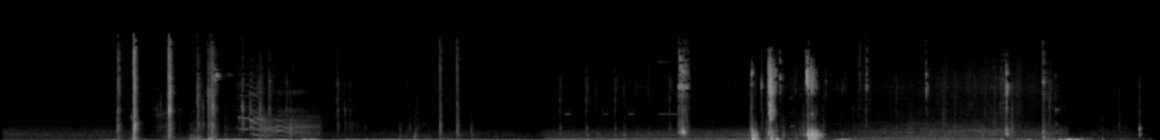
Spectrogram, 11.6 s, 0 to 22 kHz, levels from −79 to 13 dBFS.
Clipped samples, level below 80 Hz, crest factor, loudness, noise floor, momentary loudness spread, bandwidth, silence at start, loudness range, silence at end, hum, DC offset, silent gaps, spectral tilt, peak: under 0.1%; -34 dBFS; 26 dB; -30 LUFS; -58 dBFS; 25 LU; 16 kHz; 1.1 s; 11 LU; 0.7 s; none; under 0.1%; none; -4 dB/octave; -6 dBFS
